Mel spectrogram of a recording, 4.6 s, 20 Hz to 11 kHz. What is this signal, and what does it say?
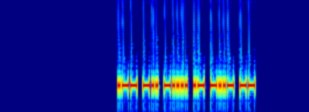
Morse code, heard as a keyed tone, about 38 wpm, 700 Hz. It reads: WD6AXM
